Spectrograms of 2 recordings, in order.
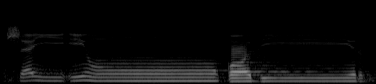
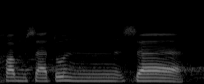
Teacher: Nun sukun ketemu huruf qaf, dia isti'la. Tapi kalau ketemu huruf sin, tipis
